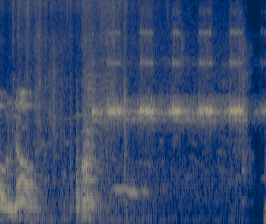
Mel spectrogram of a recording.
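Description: Cricket chirping in a rapid, even pulse of high notes for about two seconds, starting just after a short spoken word and cutting off abruptly near the end.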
